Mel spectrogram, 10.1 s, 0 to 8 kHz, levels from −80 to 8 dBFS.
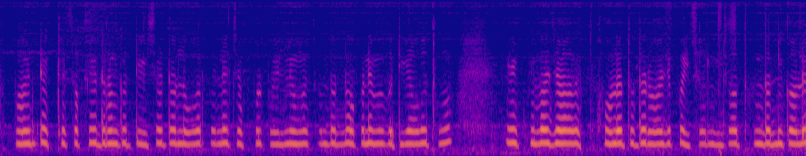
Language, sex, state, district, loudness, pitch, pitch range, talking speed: Hindi, female, Uttar Pradesh, Varanasi, -30 LUFS, 245 Hz, 240-255 Hz, 155 wpm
